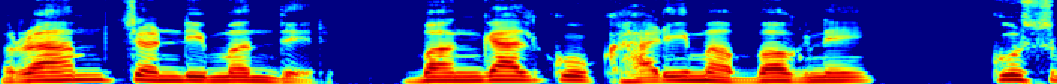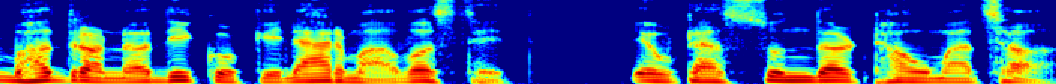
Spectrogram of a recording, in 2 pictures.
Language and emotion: Nepali, neutral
